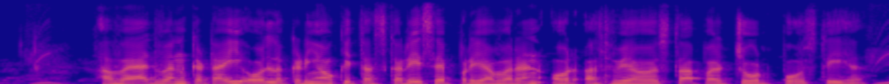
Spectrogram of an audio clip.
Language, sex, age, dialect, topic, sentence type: Hindi, male, 25-30, Hindustani Malvi Khadi Boli, agriculture, statement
